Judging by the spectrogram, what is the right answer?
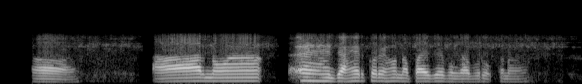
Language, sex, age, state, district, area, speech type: Santali, male, 60+, Jharkhand, East Singhbhum, rural, conversation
